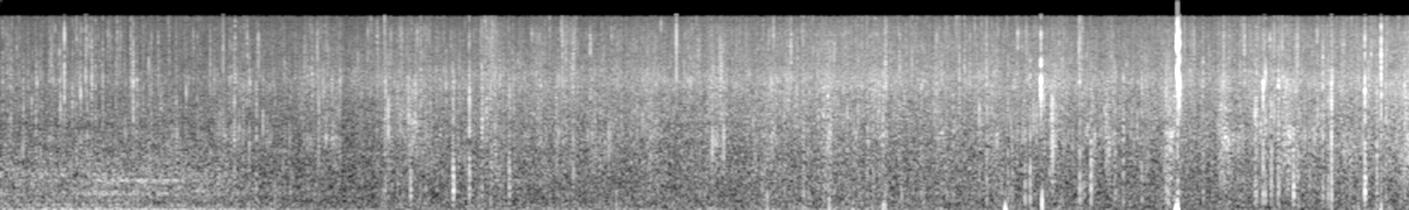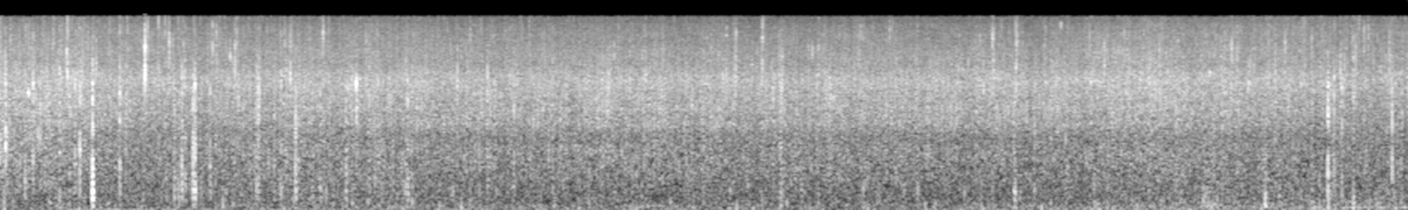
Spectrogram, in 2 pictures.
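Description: Steady rain falling, getting heavier about six seconds in, with sharp drops tapping on an umbrella overhead and one louder tap near the middle.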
